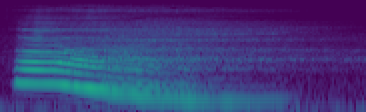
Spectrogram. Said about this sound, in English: deep breath in. And a loud exhale.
